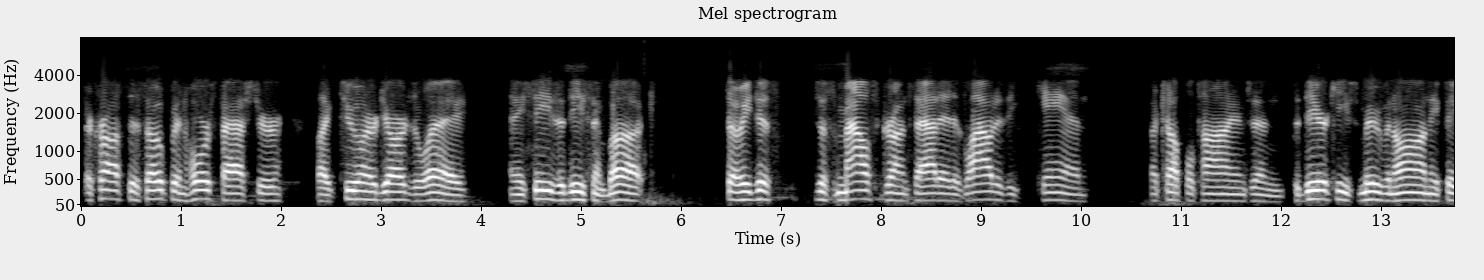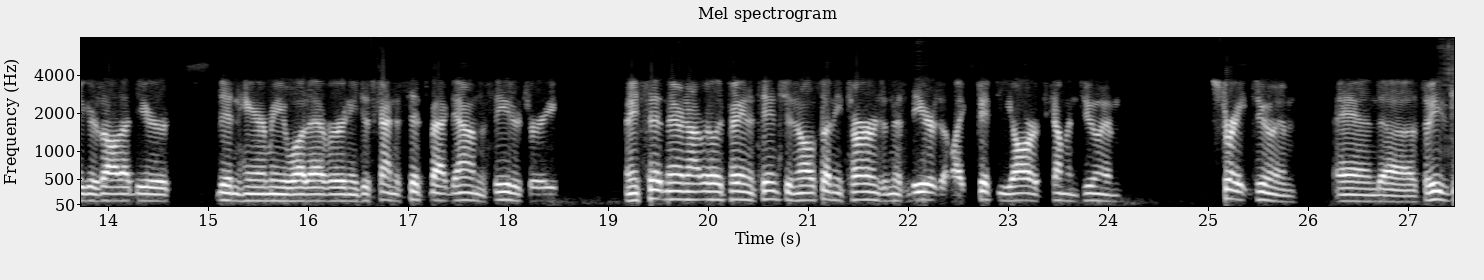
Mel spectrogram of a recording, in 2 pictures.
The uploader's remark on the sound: A few of our listeners called into the live broadcast and shared their stories about some of the bucks they tagged this season.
